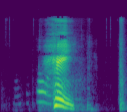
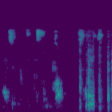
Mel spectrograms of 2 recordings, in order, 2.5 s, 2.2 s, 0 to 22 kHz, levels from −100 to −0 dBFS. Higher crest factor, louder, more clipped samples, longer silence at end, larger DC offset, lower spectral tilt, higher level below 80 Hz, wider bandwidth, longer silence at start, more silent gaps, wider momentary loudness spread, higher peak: about the same, 20 dB vs 22 dB; first, -16 LUFS vs -54 LUFS; neither; about the same, 0.1 s vs 0.05 s; neither; first, -4 dB/octave vs -2.5 dB/octave; first, -72 dBFS vs under -90 dBFS; first, 12 kHz vs 7.6 kHz; first, 0.75 s vs 0.05 s; neither; first, 21 LU vs 8 LU; first, -2 dBFS vs -34 dBFS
